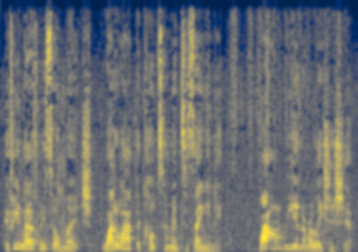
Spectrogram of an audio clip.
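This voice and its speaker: A woman's voice: medium pitch, fast, crowd noise, lightly acted. A woman voicing a blunt, sassy young woman. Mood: defensive. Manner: frank, defensive, sassy. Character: blunt young woman avoiding a love triangle. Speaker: narrator and lead character. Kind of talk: audio drama acting with first-person narration. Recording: music playing under the voice. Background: background music.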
